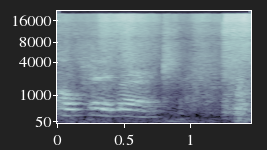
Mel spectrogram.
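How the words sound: It sounds annoyed and irritated.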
